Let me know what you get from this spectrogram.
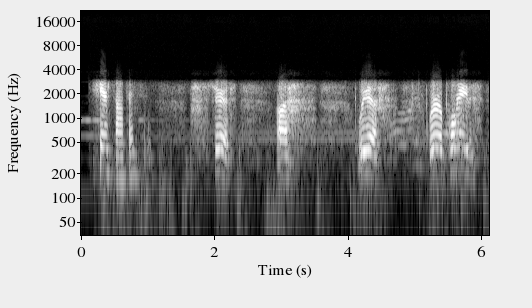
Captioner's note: on phone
